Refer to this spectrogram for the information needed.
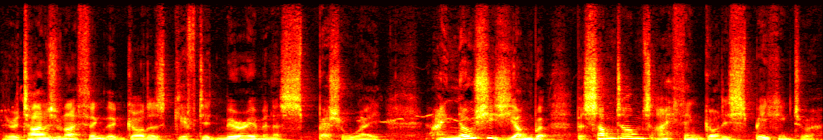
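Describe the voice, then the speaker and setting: Earnest Hebrew dad played by a man, devout, animated intonation, middle register, biblical audio drama. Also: medium pitch, normal speed, natural voice. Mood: wondering, worried. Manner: earnest, expressive. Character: devout, anxious Hebrew father in ancient Egypt. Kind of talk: biblical radio drama acting.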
